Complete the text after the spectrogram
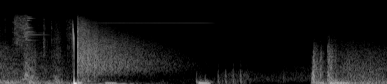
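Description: A high ringing tone follows a stun grenade blast and fades.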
